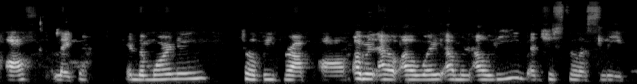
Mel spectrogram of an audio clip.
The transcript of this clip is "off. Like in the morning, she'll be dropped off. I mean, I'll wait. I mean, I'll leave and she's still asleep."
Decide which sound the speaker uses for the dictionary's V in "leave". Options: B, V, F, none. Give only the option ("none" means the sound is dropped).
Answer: V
